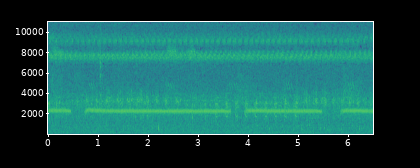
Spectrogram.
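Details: Sunset frog chorus: a sustained, even, high trill held for about three seconds, broken by brief gaps, with a continuous shrill insect drone behind it.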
